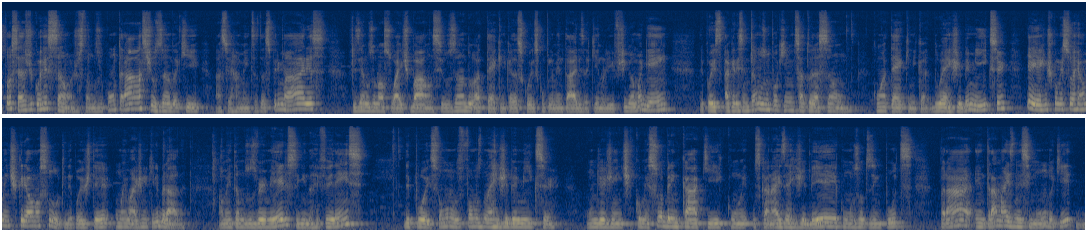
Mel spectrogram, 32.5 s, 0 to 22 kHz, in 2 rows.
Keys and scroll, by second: 1.4 ctrl+d, 5.5 ctrl+d, 19.6 ctrl+d, 23.9 ctrl+d.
